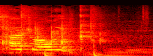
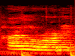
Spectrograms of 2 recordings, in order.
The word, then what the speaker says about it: hyaluronic: going to use this hydraulic H Hy hyaluronic I think I said it wrong the first time hyaluronic acid I said it so wrong I think I said hydraulic acid one thing that has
